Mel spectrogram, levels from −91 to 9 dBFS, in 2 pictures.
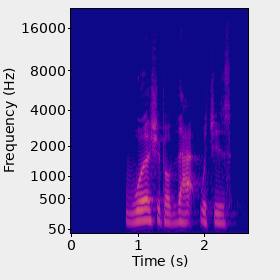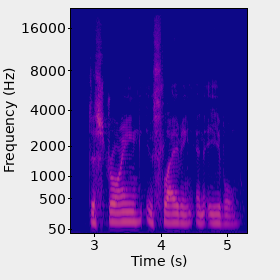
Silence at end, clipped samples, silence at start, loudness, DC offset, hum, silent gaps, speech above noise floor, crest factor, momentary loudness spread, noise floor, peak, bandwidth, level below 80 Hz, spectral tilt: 0.15 s; under 0.1%; 0.8 s; -46 LUFS; under 0.1%; none; none; over 45 dB; 20 dB; 15 LU; under -90 dBFS; -26 dBFS; over 20 kHz; under -90 dBFS; -5.5 dB/octave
